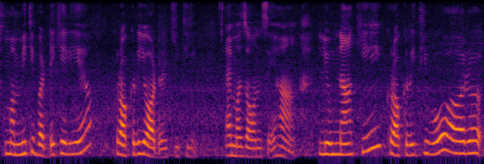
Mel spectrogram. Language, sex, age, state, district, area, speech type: Urdu, female, 30-45, Maharashtra, Nashik, urban, spontaneous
